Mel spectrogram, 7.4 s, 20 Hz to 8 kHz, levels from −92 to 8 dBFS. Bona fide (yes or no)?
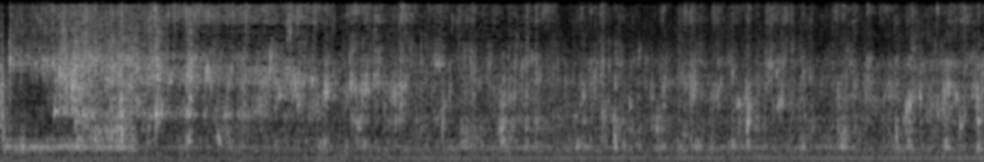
yes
